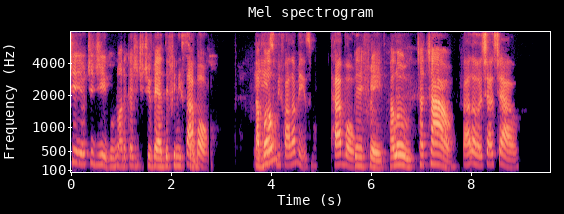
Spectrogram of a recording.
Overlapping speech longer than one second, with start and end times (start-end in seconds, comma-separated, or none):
none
